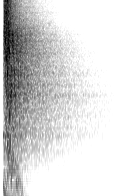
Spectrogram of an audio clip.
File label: Choir Erupt Firing Eye; Warframe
